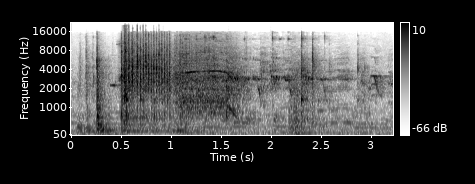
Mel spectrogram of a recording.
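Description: Loud bursts of a Milwaukee power ratchet rattling and whirring up close while removing a wheel from a Toyota MR2 SW20, interspersed with metallic clicks and the squeal of a nut loosening.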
